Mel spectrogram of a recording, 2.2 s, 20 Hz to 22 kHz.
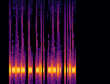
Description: Morse code, heard as a keyed tone, about 51 wpm, 700 Hz. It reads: JTDZV
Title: Code Groups - 5 Letters - 50wpm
